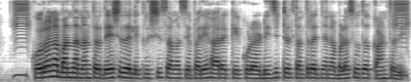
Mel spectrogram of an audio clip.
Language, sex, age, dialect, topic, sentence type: Kannada, female, 18-24, Coastal/Dakshin, agriculture, statement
